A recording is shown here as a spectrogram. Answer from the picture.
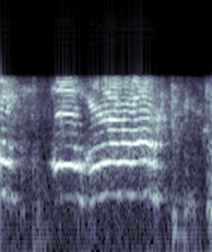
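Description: A small child singing: one held note ends at the start, then after a short pause comes a long held note that wavers slightly in pitch.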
